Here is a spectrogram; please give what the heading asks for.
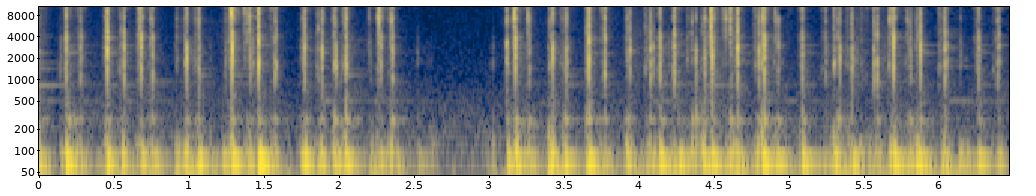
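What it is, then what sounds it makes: Clear plastic keycap mechanical keypad. Long nails tap and press three tall, translucent clear plastic keycaps on a mechanical keypad with Cherry MX mechanical switches. Rapid, bright clicky clacks come in quick bursts over a low thock, with a brief silence near the middle before the tapping resumes.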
